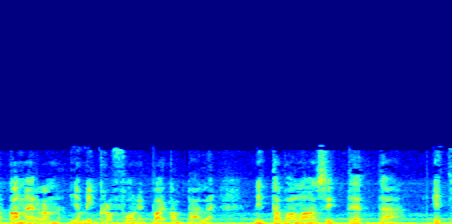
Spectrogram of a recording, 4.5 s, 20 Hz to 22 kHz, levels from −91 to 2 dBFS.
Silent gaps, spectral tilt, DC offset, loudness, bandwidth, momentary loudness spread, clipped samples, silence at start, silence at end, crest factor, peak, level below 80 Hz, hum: none; -6 dB/octave; under 0.1%; -27 LUFS; 8 kHz; 7 LU; under 0.1%; 0 s; 0 s; 20 dB; -8 dBFS; -36 dBFS; none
